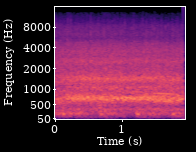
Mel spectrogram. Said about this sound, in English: He's now playing for one of the most revered clubs in Europe, Dortmund. And when 80,000 German fans scream your name, you better deliver.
